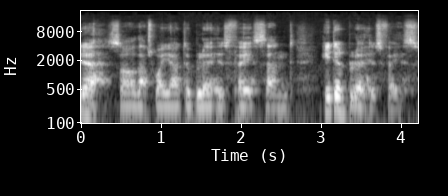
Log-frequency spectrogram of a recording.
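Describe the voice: Noticeable background noise runs through the clip. A man speaks over it at a moderate speed.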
